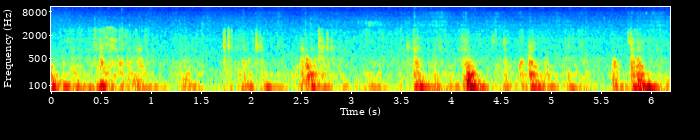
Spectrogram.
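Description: Small choppy waves slapping irregularly against a plastic sit-on-top kayak hull, with wind buffeting the microphone.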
